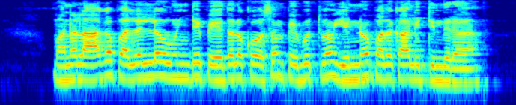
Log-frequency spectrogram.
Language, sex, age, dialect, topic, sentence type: Telugu, male, 18-24, Utterandhra, banking, statement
